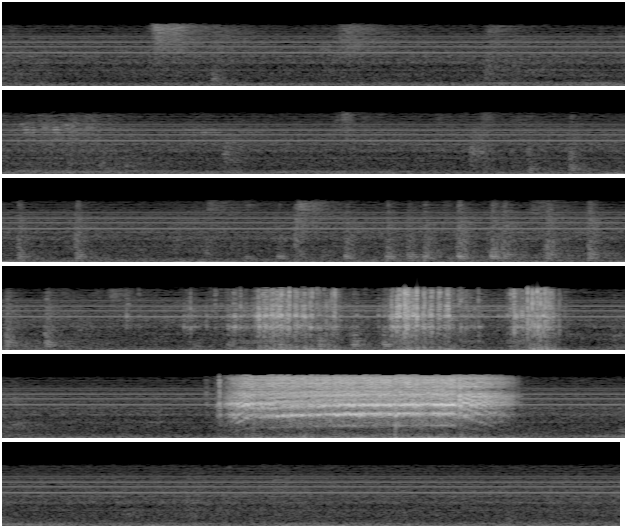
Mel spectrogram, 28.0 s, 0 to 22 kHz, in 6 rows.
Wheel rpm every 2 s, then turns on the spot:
0, 0, 0, 0, 0, 0, 0, 10, 20, 0, 100, 20, 0, 0.
16-18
